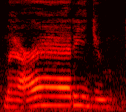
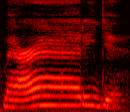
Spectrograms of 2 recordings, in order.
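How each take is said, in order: First: The final j bounces toward a u vowel. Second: The final j bounces without any vowel color. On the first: The speaker calls it wrong. "atau ma'ariju" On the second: The speaker calls it right. "lidah harus segera dijauhkan"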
